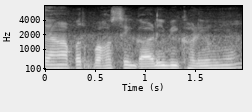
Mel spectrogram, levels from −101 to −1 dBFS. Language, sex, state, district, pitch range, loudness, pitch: Hindi, male, Uttar Pradesh, Lucknow, 125-145 Hz, -17 LUFS, 135 Hz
